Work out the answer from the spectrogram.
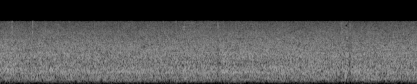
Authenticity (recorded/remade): recorded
